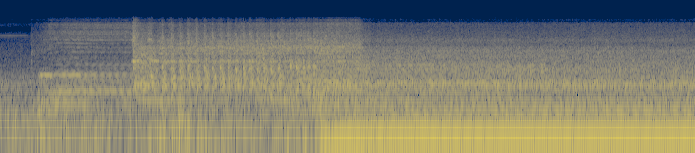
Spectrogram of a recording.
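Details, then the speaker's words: First-gen diesel truck with a P-pump, started on a borrowed battery with a loose positive terminal: starter churns a few seconds, then it catches and settles into a deep, even, strong idle; healthy, though it later wouldn't shut off (not a runaway). "Guys, she's ripping. She is ripping. Man, she sounds so good."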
